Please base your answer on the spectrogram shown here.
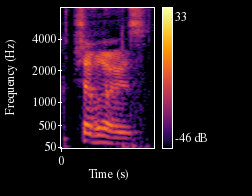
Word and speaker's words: Chevreuse: How do you pronounce Chevreuse? Chevreuse.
